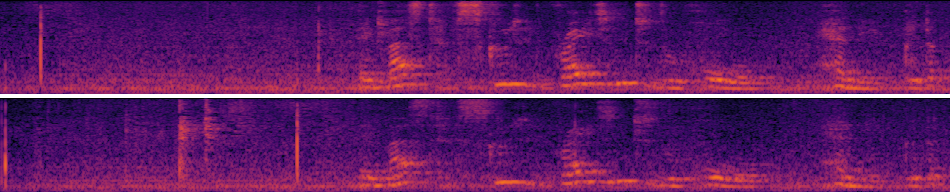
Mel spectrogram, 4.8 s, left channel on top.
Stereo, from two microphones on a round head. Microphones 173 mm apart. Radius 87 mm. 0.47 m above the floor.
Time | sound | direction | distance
1.8 | a woman speaking | 65° left (ahead or behind) | 6 m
